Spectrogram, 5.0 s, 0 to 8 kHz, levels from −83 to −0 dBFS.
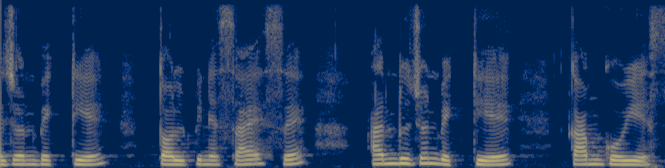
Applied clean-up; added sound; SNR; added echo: none; none; none; none.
